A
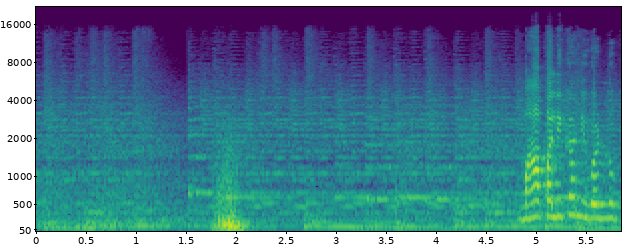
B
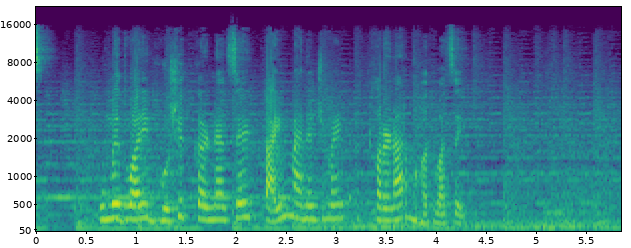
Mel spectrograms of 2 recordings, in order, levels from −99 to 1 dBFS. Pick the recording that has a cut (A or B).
A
